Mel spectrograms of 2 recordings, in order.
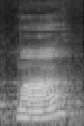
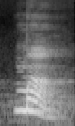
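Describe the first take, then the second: First: The pitch rises upward. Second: The syllable is said with strong emphasis. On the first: "nadanya naik ke atas" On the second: "ada penekanan"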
